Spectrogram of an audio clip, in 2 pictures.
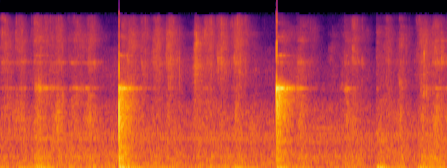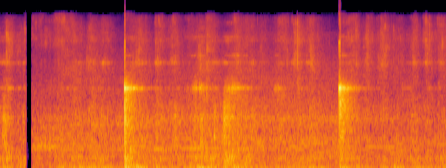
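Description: A stone pestle grinding fried chillies and garlic in oil in a stone mortar (Indonesian cobek and ulekan). It makes a steady scraping, crushing noise, with four sharp knocks of stone on stone spread through it.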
